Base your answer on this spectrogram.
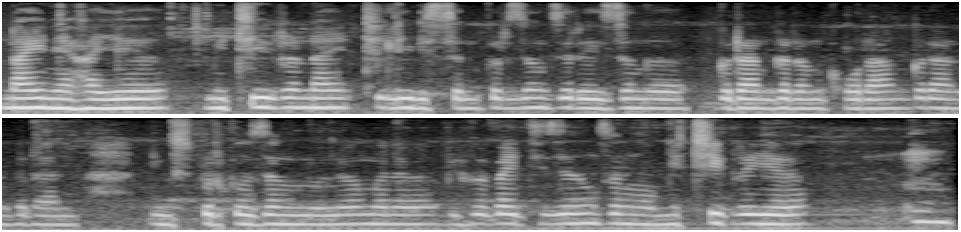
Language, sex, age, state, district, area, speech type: Bodo, female, 18-30, Assam, Chirang, urban, spontaneous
